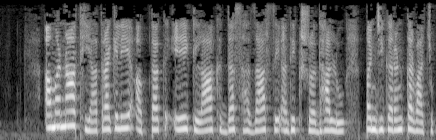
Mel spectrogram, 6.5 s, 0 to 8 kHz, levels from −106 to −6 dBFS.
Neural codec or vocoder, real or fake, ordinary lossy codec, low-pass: none; real; none; 7.2 kHz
